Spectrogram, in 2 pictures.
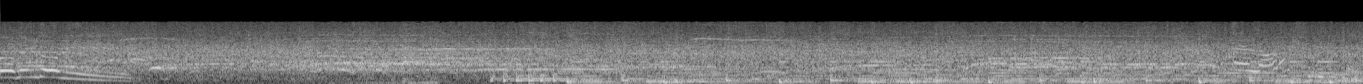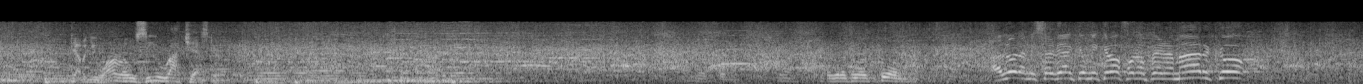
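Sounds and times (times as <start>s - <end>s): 
scattered cheering: 0.0s - 27.2s
theatre audience applause: 0.0s - 27.2s
rhythmic low music: 5.0s - 18.5s
speech: 15.0s - 16.6s, 22.0s - 22.9s, 23.6s - 26.2s.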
